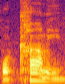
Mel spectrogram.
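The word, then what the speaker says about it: wakame: that now we've got some stuff called uh wakami it's a different kind of seaweed it's pronoun it's it's pronounced wakami w a k a am and it takes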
